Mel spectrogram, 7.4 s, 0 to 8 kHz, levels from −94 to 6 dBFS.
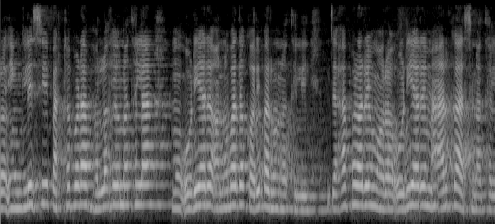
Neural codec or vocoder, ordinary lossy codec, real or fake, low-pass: codec, 16 kHz, 8 kbps, FreqCodec, larger model; none; fake; 7.2 kHz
